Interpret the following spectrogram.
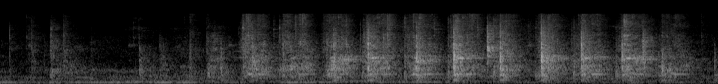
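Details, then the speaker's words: Squeak about twice per second as the rear is compressed on a Vietnamese Super Cub copy bike: rear shock spring rubbing its rusted case inside; swingarm shaft greased first, noise perhaps slightly reduced; loud when riding. "今日もね、ちょっとこのコピーバイクやっていきたいんですけども、多分リアサスだと思うんですけどね、きしみ音がするんで、メンテナンスしていきたいと思います。"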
